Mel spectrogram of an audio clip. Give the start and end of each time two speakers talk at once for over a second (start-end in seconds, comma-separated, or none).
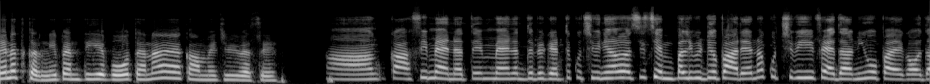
none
